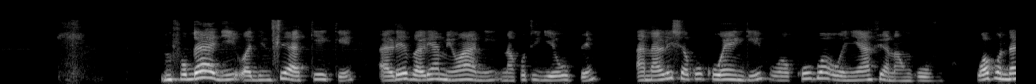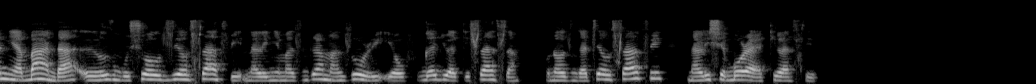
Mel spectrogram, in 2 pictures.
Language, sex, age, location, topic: Swahili, female, 18-24, Dar es Salaam, agriculture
